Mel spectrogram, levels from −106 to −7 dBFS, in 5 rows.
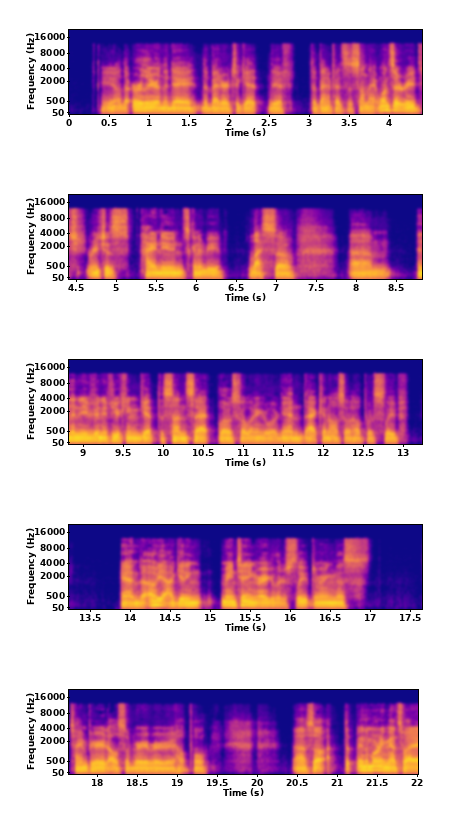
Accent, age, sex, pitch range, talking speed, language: American, 30-49, male, 90-105 Hz, 195 wpm, English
